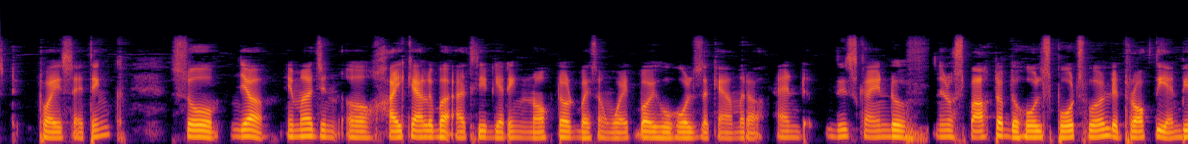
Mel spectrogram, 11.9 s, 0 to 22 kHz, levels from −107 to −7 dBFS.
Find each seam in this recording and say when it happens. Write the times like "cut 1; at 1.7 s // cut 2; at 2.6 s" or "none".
cut 1; at 7.7 s // cut 2; at 9.3 s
